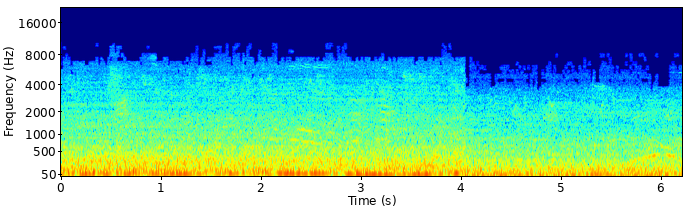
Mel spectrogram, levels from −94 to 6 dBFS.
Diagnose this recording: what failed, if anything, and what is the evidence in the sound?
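Playback failed from 4.04 s to the end at 6.22 s. That stretch is a wrong sample rate. The sound suddenly runs at half speed and drops a full octave, 12 semitones lower. Pitch and tempo fall together by the same factor of 0.5, with no conversion to compensate. That points to a playback clock near 22 kHz reading material captured at 44.1 kHz. Every sample lasts twice as long as intended.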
